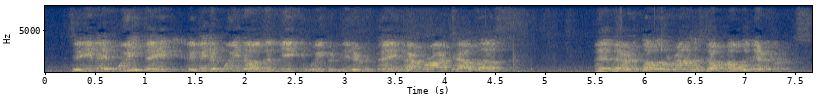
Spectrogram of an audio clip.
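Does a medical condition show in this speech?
No.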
